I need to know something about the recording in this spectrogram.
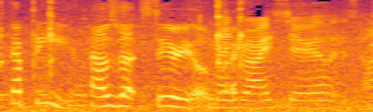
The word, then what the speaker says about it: Capri: I call it CAPRI, and I think it's CAPRI. Yeah, I think it's CAPRI.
